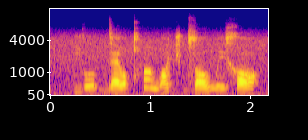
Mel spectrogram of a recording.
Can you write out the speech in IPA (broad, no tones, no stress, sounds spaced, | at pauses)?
j oː ɡ d æ w qʰ õ w ɒ t͡ʃ d͡z ɒ w e x ɒ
